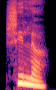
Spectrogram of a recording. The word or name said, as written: ಶಲೆ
